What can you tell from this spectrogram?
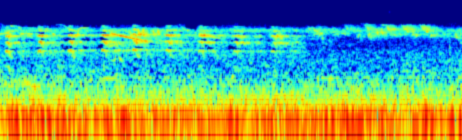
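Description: Near silence, with faint high chirps scattered through it.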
